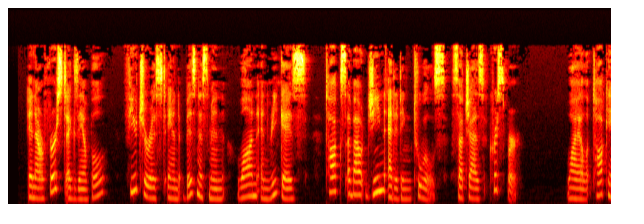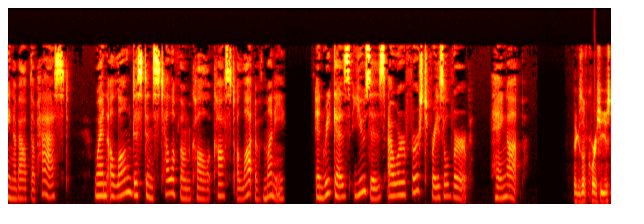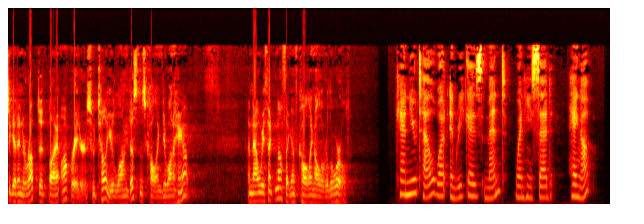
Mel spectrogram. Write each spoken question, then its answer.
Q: Can you tell what Enriquez meant when he said hang up?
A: to end or finish a phone call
